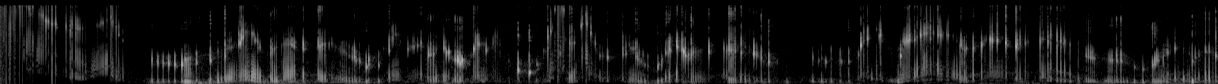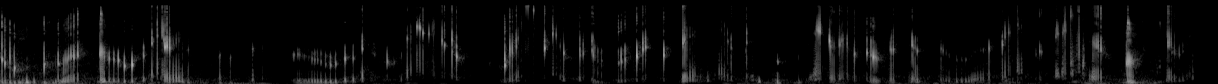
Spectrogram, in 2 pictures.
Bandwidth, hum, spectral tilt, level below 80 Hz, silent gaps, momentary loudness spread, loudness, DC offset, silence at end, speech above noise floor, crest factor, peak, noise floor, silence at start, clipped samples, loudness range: 17 kHz; none; -1.5 dB/octave; -58 dBFS; none; 17 LU; -32 LUFS; under 0.1%; 0.45 s; 25 dB; 30 dB; -6 dBFS; -57 dBFS; 0 s; under 0.1%; 6 LU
